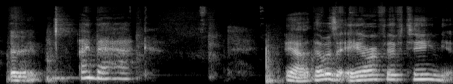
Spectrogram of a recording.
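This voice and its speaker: Music plays in the background as the speaker goes at a fairly slow pace with ordinary pitch variation. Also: woman, fairly high pitch for a woman. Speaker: live streamer. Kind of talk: casual live stream chat.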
